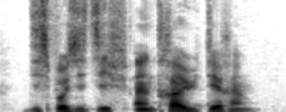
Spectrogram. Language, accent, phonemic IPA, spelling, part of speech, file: French, France, /dis.po.zi.tif ɛ̃.tʁa.y.te.ʁɛ̃/, dispositif intra-utérin, noun, LL-Q150 (fra)-dispositif intra-utérin.wav
- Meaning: intrauterine device (contraceptive device)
